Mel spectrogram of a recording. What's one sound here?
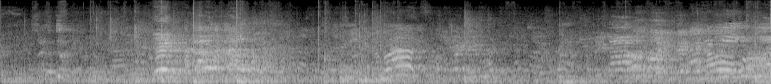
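Spectators murmur and call out in a large echoing gym.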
